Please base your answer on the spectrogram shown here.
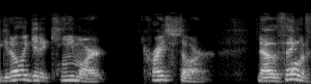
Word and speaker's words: Crystar: Now, the thing Oh, with Christ Star, no, it's so Crystar. People always pronounce that wrong. It's Christ Star, Chris Crystar. Star, The potato, Crystal whatever. Warrior, Crystal Warrior, Crystar. Chris Star, Christ Star, just depends on what side of the Mississippi you're on.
